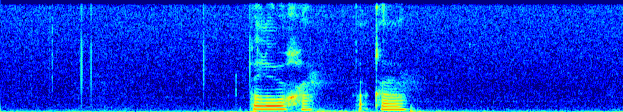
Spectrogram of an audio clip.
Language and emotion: Russian, sad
